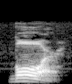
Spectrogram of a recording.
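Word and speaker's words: בּוֹר: And so the way that we pronounce this word, you guys, is bor, okay?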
